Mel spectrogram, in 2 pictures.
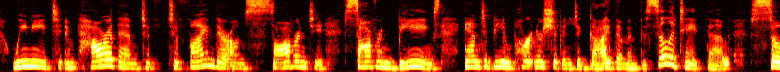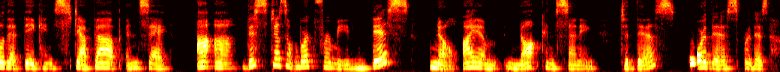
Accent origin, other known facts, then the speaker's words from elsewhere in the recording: United States; Coming from the United States as an American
